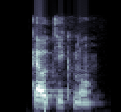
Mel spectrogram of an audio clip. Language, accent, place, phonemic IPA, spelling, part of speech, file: French, France, Lyon, /ka.ɔ.tik.mɑ̃/, chaotiquement, adverb, LL-Q150 (fra)-chaotiquement.wav
- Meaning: chaotically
